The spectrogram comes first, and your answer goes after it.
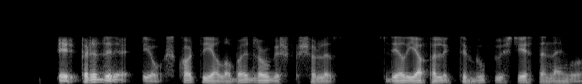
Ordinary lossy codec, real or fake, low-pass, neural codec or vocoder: AAC, 32 kbps; fake; 3.6 kHz; codec, 16 kHz in and 24 kHz out, 0.9 kbps, LongCat-Audio-Codec, four codebook decoder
